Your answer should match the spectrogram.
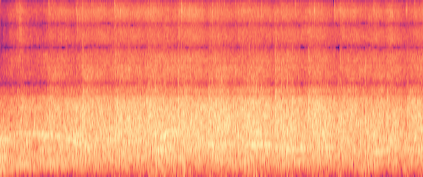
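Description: An audience applauding.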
